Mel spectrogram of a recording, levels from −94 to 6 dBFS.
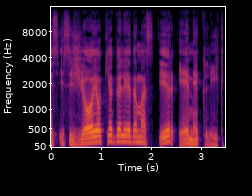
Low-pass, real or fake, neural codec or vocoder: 14.4 kHz; real; none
